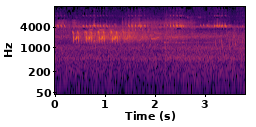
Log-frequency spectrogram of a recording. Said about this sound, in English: There is one recording of field crickets and nightingales, thrush nightingales.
